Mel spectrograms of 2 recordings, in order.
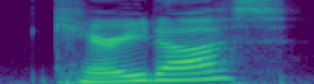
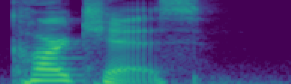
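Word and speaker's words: Cairdeas: We've been saying Caridos. That's totally wrong, by the way. – Oh, I said that because that's what you said. – Oh, well, it's wrong. – Okay. – Carches. Carches is how it's pronounced. – Sure, of course it is. – Naturally. – Because that's why the D is there. – Right. – And that's why it's spelled like Caridas. – Right. – Or Caridias. – Right. – Carches. – Carches. That's how you pronounce it.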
